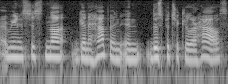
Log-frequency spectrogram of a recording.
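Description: A woman's ordinary speaking voice, pitched in the middle range, moves along at a moderate pace. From rural Indiana, US. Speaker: real estate agent. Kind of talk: casual chat. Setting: studio.

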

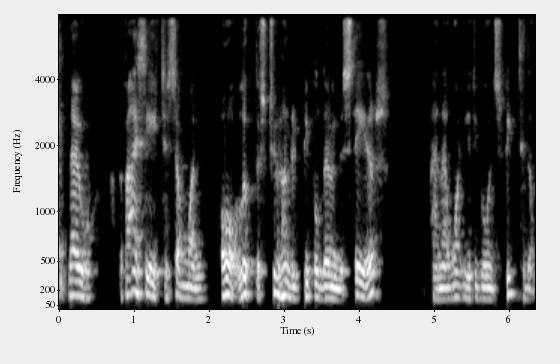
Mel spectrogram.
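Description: A fairly high, somewhat breathy man's voice with lively intonation. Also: moderate pace. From Scotland. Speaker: entrepreneur and workshop speaker. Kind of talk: podcast interview.

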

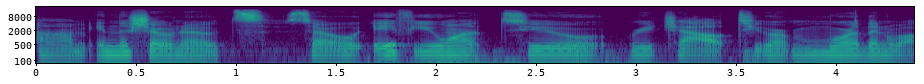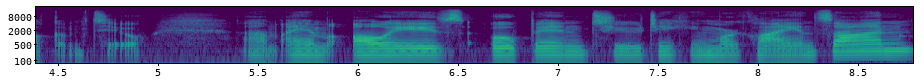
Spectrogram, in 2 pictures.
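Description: Spoken at a fairly slow pace, this very clean recording has a completely silent background. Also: woman. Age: 20s. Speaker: podcast host and nutrition coach. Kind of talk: casual solo podcast talk.

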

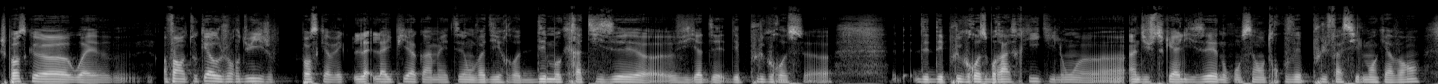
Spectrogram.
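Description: A man delivers his words in a monotone, flat intonation at medium pitch and a moderate pace. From Belgium, Liège region. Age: 30s. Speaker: craft brewer. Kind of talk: casual interview.

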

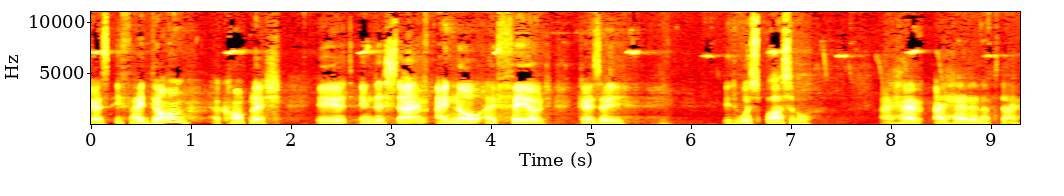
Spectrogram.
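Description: A man at medium pitch speaks with long, frequent pauses. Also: ordinary pitch variation, moderate pace. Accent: Portuguese. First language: Portuguese. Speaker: podcaster learning English. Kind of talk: solo monologue. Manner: halting.

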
